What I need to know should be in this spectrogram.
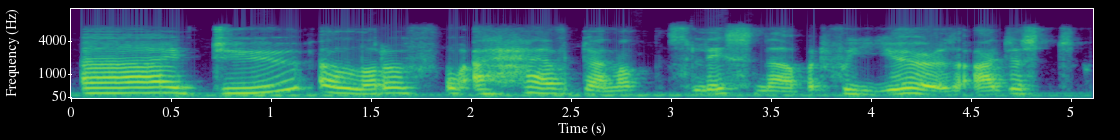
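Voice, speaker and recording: A woman's voice: medium pitch, a little slow, dull audio, slight background noise. A woman with a South African accent, speaking as an author guest on a radio interview, chatty and self-deprecating, laughing often.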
